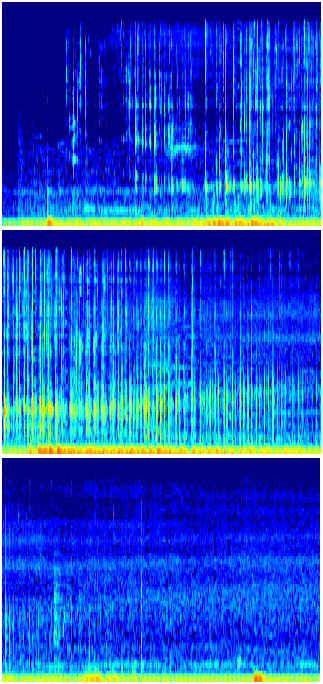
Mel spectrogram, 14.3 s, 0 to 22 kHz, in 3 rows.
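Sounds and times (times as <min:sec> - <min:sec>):
low hum: 0:00.0 - 0:14.3
soda from a can poured into a glass: 0:01.0 - 0:10.8
soda crackling fizz and bubbling pops in a glass: 0:01.0 - 0:11.9.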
